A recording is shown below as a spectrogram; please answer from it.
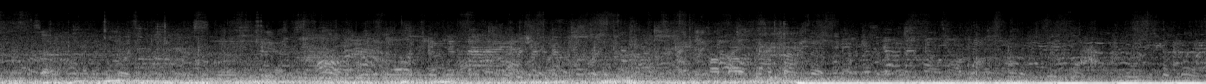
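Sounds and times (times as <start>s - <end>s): low rumble: 0.0s - 12.0s
people talking: 0.0s - 12.0s.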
